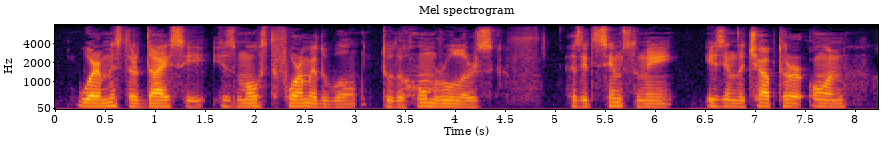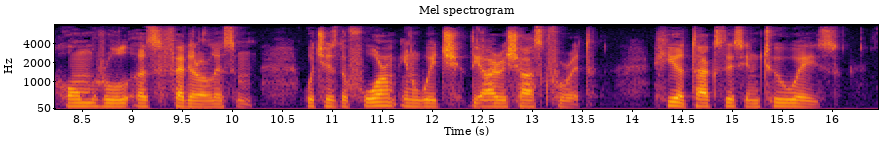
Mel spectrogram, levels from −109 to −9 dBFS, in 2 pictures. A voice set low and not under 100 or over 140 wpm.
No: low, 115 Hz; average, 150 wpm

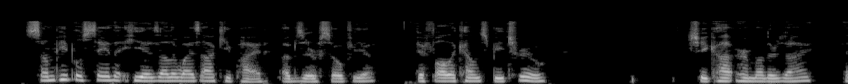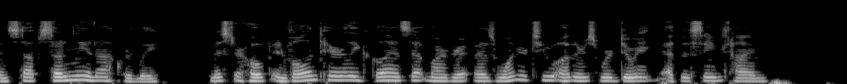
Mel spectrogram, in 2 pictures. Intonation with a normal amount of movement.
Yes: average, 3.0 semitones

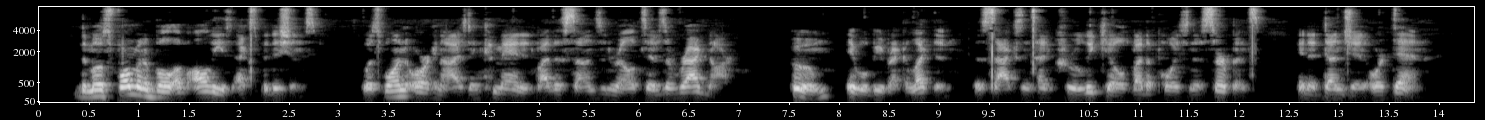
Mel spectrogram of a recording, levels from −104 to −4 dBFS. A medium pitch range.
No: narrow, 2.3 semitones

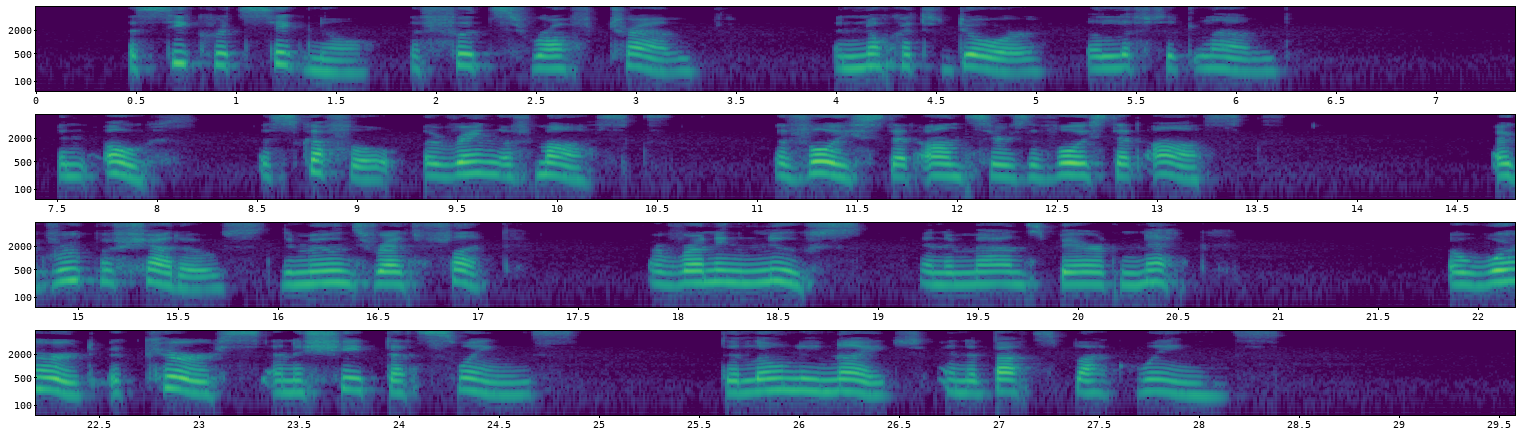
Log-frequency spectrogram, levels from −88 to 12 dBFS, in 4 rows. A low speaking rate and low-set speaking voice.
No: slow, 130 wpm; high, 220 Hz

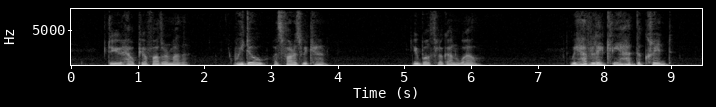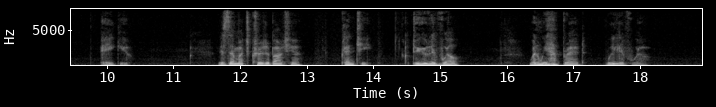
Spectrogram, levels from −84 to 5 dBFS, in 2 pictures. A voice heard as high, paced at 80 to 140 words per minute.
No: low, 125 Hz; slow, 135 wpm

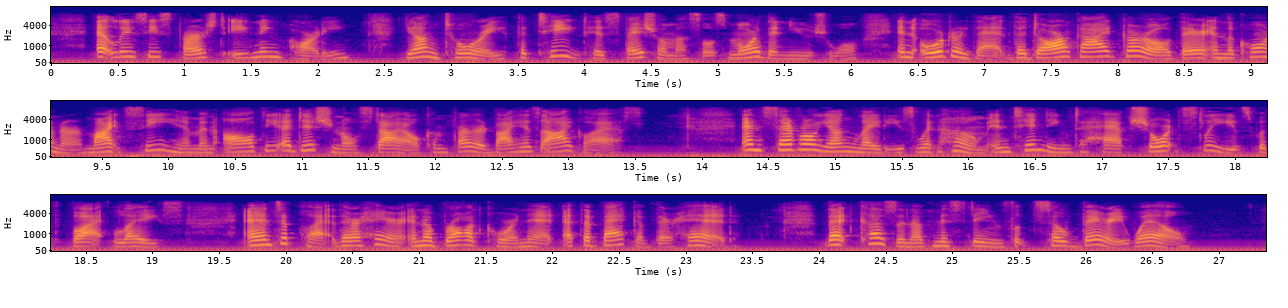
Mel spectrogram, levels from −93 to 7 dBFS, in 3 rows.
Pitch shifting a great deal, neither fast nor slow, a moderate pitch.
No: wide, 6.3 semitones; average, 160 wpm; high, 215 Hz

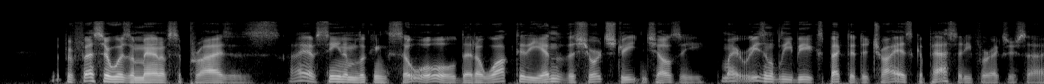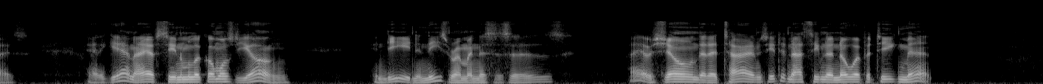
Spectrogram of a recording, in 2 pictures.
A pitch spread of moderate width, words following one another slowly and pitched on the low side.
No: average, 4.5 semitones; average, 185 wpm; low, 105 Hz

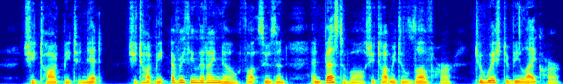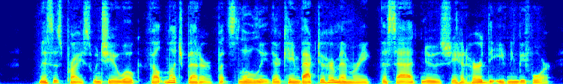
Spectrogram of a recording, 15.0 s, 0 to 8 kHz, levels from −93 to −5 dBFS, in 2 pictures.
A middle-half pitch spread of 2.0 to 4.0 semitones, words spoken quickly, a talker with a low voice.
Yes: average, 3.4 semitones; fast, 220 wpm; low, 125 Hz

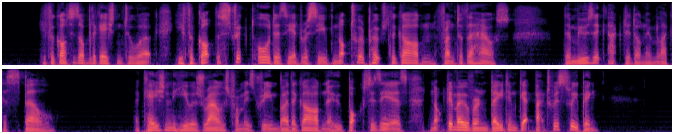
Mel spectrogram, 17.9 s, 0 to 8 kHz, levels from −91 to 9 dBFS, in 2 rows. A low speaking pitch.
Yes: low, 100 Hz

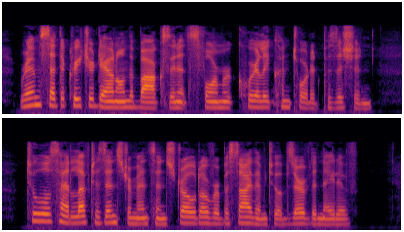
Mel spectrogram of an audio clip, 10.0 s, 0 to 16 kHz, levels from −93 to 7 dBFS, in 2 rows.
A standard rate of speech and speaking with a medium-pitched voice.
Yes: average, 170 wpm; medium, 155 Hz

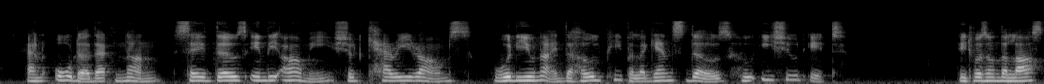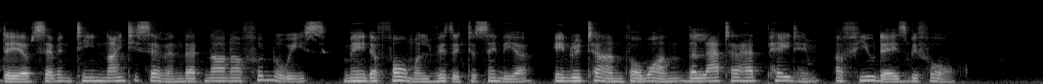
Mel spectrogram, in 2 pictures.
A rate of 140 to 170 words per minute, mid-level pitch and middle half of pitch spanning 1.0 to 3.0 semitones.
No: average, 150 wpm; medium, 155 Hz; average, 3.6 semitones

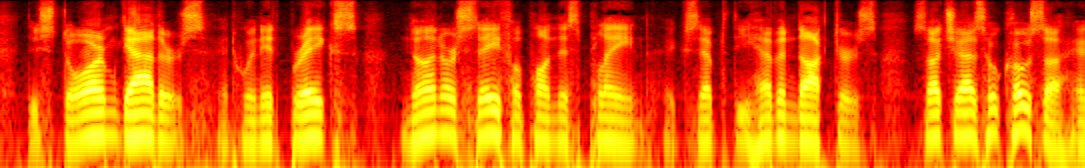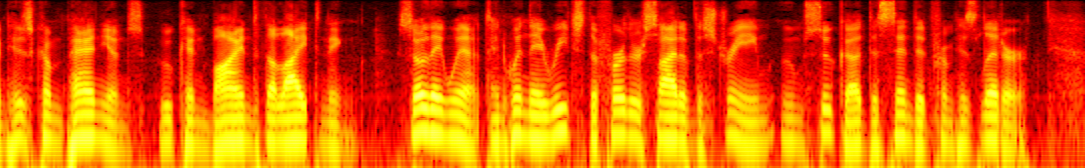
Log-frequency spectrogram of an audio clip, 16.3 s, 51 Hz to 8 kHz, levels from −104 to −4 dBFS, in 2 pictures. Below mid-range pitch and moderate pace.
Yes: low, 115 Hz; average, 170 wpm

